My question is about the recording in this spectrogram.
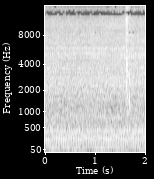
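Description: Generator engine running steadily at an even pitch.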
